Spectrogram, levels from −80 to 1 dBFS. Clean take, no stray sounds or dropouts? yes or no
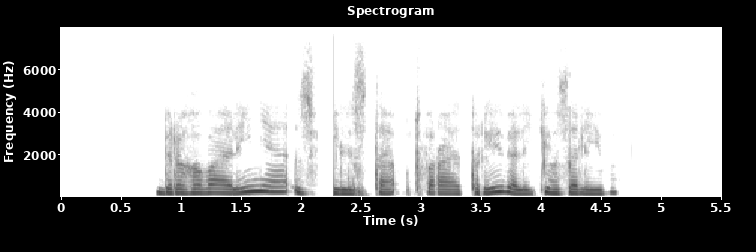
no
